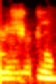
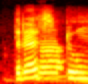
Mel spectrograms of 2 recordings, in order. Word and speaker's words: द्रष्टुम: कहीं ना उच्चारण गलत करते जा रहे हो तो फिर लिखने दृष्टुम। में। हाँ, द्रष्टुम। द्रष्टुम।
